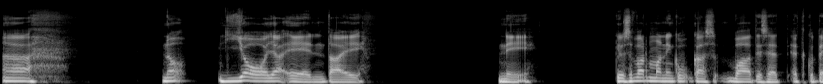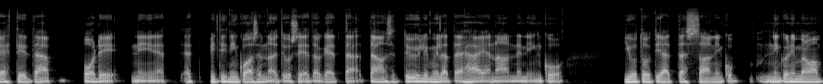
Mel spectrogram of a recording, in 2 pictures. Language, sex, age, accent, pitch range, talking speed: Finnish, male, 20-39, native, 115-140 Hz, 180 wpm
